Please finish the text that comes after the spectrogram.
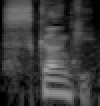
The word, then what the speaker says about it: Skank: bands right now it's a band called skunky skunky but it's spelled s k a n k oh skanky skank yeah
